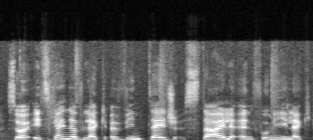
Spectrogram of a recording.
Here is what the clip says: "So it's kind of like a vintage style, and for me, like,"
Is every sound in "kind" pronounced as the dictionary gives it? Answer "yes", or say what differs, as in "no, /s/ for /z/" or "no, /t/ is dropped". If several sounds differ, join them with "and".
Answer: yes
